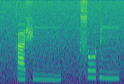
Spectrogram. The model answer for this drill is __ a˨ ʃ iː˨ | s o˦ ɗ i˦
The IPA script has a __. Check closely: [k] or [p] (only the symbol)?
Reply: k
